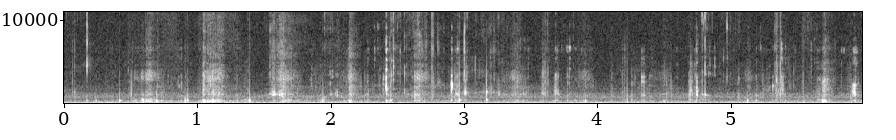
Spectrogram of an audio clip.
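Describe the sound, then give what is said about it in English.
Quiet biting and chewing of a segmented mint chocolate bar broken off by hand: a few sharp, crisp crunches stand out over soft, continuous chewing. “It's exactly how a Hershey's bar is. It's like it has the cutaway. I can break it off. And let me try this one part.”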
